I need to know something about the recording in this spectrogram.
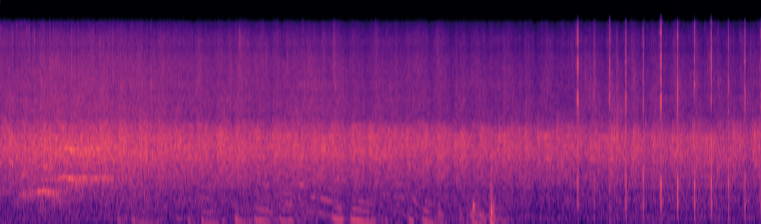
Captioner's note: applause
